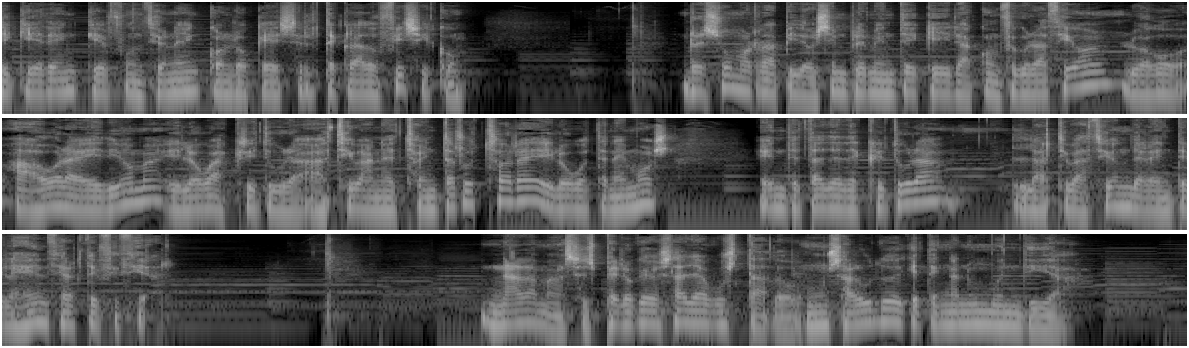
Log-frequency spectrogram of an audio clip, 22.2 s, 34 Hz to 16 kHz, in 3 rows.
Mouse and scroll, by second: 12.3-13.4 right drag.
